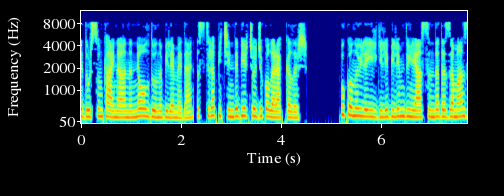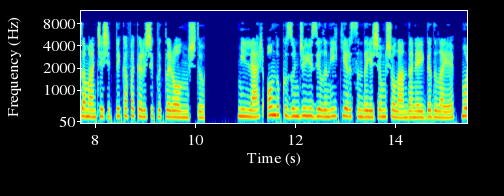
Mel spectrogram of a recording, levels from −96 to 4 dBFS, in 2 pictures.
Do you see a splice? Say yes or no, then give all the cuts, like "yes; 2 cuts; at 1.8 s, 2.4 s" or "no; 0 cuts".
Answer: no; 0 cuts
